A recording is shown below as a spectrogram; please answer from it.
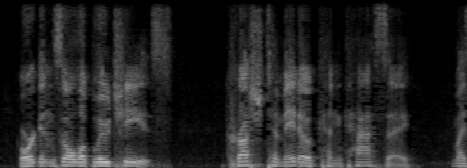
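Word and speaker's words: concassé: Crushed tomato concasse.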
